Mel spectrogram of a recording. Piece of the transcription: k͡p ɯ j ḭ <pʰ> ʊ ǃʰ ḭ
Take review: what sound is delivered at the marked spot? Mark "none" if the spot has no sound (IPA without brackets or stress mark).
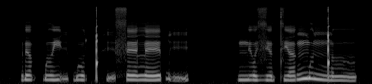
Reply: ɓ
